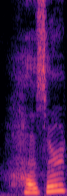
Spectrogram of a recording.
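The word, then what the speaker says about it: hussar: and sebastian are wearing i'm gonna butcher this pronunciation too but huzzer jackets h-u-s-s-a-r jackets pronunciations are not my strong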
